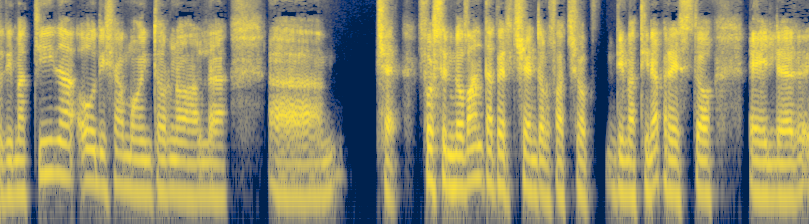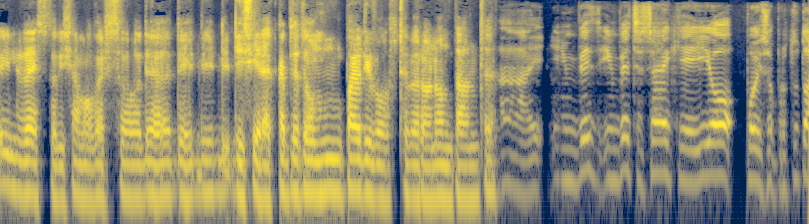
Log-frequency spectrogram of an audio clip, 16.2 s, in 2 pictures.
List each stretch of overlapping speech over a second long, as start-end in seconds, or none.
none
